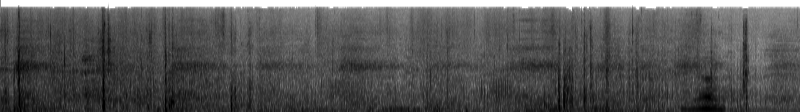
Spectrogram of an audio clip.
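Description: Rustling and scattered sharp knocks from handling a mountain goat carcass and moving about on rocky tundra, over a steady noisy outdoor background. A short voice sound comes about seven seconds in.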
